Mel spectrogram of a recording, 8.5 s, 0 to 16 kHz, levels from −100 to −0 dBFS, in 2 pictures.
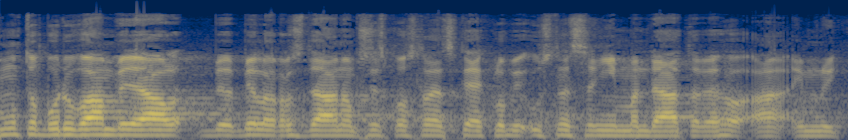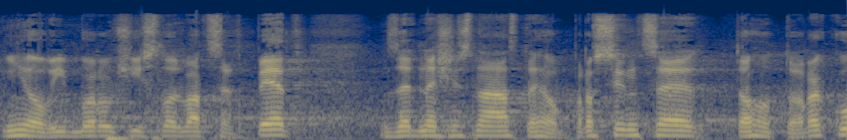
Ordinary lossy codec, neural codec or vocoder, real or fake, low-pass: AAC, 48 kbps; none; real; 10.8 kHz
